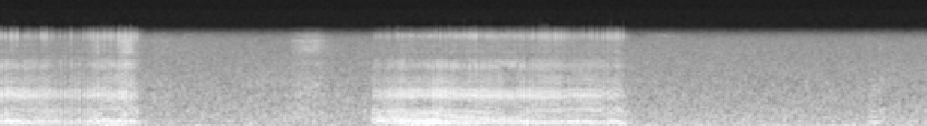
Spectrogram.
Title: Tifi the snoring cat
